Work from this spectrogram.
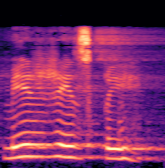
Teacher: وَكُلُوا مِن رِزْقِهِ، وَكُلُوا مد اصلی بالواو، مِن رِزْقِهِ ادغام بغیر الغنہ، یعنی میم کو را کے ساتھ جوڑیں گے لیکن یہاں پر غنہ نہیں ہوگا، نون کی آواز سکپ ہو جائے گی۔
